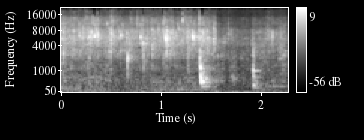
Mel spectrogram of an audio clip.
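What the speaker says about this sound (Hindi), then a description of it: "आपने मीडियम फ्लेम पर ही अलट पलट करते हुए अच्छा सा गोल्डन फ्राई हो जाने तक इन्हें फ्राई कर लेना है" Chicken pakoras deep fry in oil over a medium flame, giving a steady close hiss and crackle with a few scraping strokes as they are turned.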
